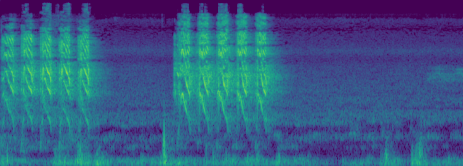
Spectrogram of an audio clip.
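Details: Baby parrots giving two bursts of harsh, rhythmic chirps, each burst of five or six scratchy notes, followed by quieter background with a few soft clicks.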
